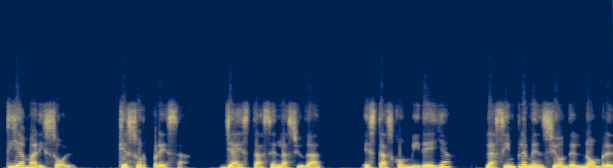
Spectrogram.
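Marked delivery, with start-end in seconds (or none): none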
